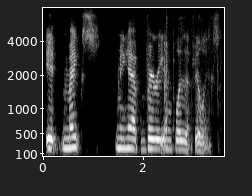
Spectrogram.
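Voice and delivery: ordinary delivery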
